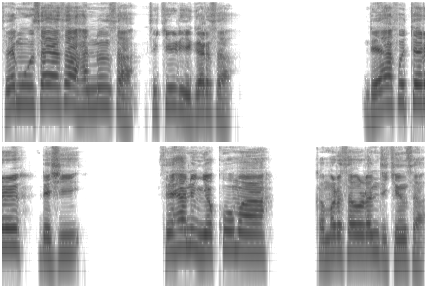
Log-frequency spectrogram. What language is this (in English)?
Hausa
